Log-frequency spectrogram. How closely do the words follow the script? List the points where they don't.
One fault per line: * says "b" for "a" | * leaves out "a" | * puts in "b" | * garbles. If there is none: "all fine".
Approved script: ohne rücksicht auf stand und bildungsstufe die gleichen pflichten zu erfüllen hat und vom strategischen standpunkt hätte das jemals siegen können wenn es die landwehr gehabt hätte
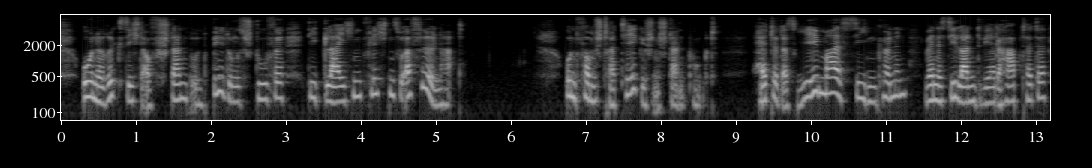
all fine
